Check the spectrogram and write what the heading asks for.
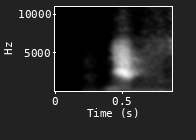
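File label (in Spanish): Voice Acting es F, Spanish, female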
